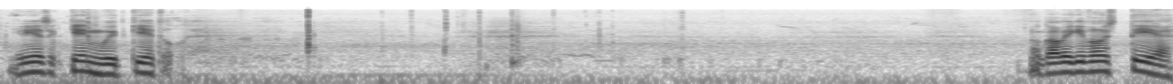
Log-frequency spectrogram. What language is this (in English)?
Dutch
